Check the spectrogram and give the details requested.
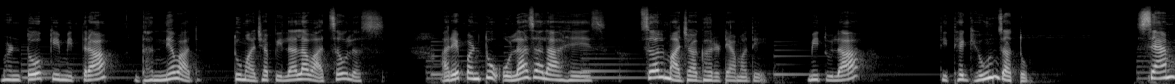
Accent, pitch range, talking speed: native, 195-270 Hz, 115 wpm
